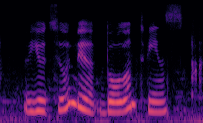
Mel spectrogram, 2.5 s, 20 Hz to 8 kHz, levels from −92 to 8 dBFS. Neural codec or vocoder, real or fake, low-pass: codec, 16 kHz, 4 kbps, X-Codec, HuBERT features, trained on balanced general audio; fake; 7.2 kHz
